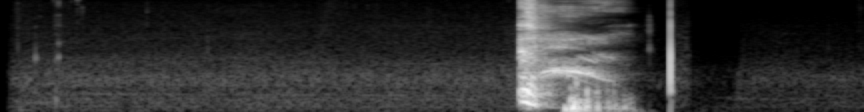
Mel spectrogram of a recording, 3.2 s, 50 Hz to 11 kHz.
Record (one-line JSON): {"cough_length": "3.2 s", "cough_amplitude": 32749, "cough_signal_mean_std_ratio": 0.22, "survey_phase": "beta (2021-08-13 to 2022-03-07)", "age": "18-44", "gender": "Female", "wearing_mask": "No", "symptom_none": true, "smoker_status": "Never smoked", "respiratory_condition_asthma": false, "respiratory_condition_other": false, "recruitment_source": "REACT", "submission_delay": "1 day", "covid_test_result": "Negative", "covid_test_method": "RT-qPCR"}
